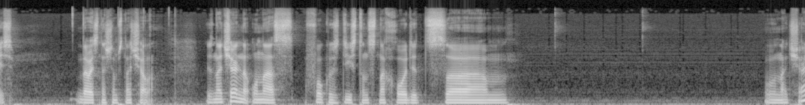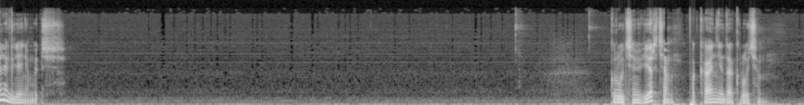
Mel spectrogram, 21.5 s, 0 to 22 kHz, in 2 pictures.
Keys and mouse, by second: 1.4 click, 3.0-7.5 drag, 8.6-17.8 drag, 18.6-21.4 drag.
